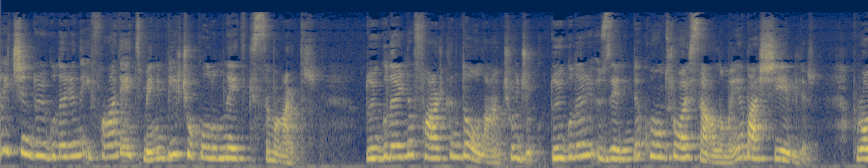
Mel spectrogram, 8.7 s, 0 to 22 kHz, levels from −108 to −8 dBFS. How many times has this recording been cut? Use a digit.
0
